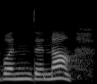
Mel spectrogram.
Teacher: हमारा व, इसका उच्चारण स्थान है दंतोष्ठ। दंतोष्ठ का मतलब है ऊपर के दांत और नीचे का होठ। नीचे का होठ राउंड होता है ऊपर के दांत के नीचे जब हम बोलते हैं व।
